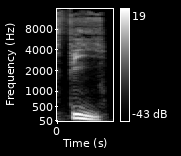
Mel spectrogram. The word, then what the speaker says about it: fille: To start, the words for son and daughter both look like they should be pronounced fille, but neither of them is actually pronounced that way. The word for son is fils, and the word for daughter is fille.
